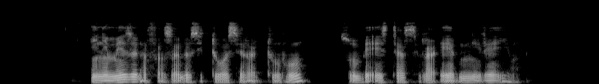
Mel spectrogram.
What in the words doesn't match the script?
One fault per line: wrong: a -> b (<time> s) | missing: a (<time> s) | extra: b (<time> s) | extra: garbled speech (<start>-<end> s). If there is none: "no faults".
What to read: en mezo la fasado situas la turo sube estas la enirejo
no faults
